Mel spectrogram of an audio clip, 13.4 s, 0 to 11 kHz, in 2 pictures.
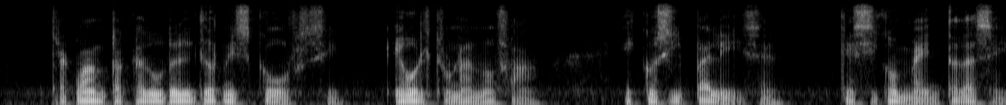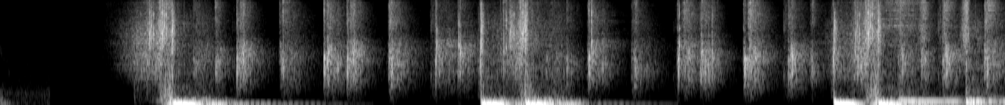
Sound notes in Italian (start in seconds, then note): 7.7 Applauso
